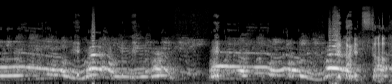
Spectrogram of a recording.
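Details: Pet yellow Labrador howling along with an answering machine at home. There are two long, wavering howls that dip and rise in pitch, with a short break between them. A brief person's voice and some clatter are heard near the end.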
